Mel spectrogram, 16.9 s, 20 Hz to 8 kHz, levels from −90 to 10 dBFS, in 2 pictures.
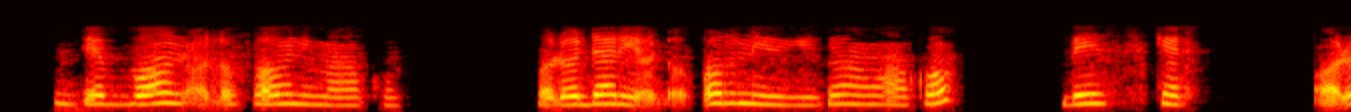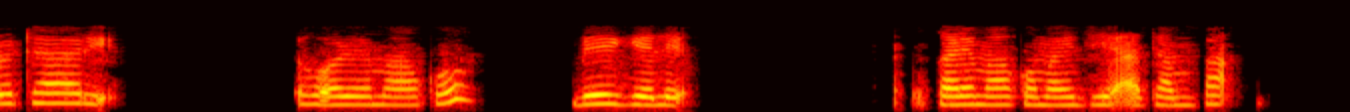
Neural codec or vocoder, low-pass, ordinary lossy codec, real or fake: none; 7.2 kHz; AAC, 16 kbps; real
